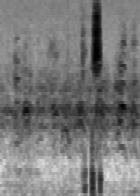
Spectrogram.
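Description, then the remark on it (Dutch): A flock of geese honks as it flies off: a short burst of overlapping calls, a few loud nasal honks close together over a steady outdoor background hum, with no one speaking. “En, en dan vliegen alle ganzen vliegen nu weg.”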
